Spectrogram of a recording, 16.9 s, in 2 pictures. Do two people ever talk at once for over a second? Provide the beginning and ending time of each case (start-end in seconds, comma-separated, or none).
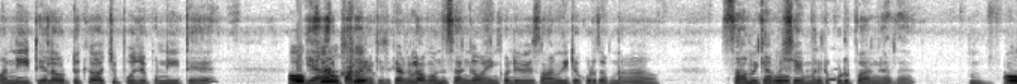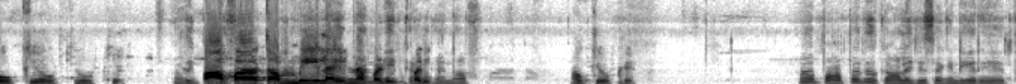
10.2-12.2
